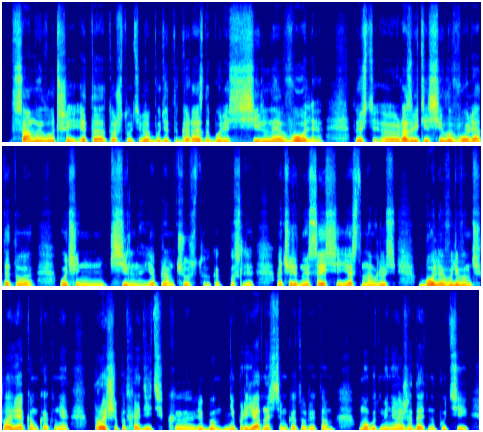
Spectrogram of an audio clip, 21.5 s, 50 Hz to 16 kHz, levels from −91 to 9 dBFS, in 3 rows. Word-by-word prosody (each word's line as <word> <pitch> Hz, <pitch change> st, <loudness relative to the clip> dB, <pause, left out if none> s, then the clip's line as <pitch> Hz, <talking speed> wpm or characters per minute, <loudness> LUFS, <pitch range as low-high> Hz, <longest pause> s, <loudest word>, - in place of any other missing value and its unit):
Самый 140 Hz, 0 st, +4 dB
лучший- 150 Hz, -, 0 dB
это 150 Hz, -4 st, +2 dB
то, 150 Hz, +9 st, -1 dB
что 150 Hz, -4 st, -9 dB
у -, -, -3 dB
тебя 130 Hz, +5 st, 0 dB
будет 125 Hz, -1 st, -4 dB
гораздо 130 Hz, 0 st, +1 dB
более 115 Hz, 0 st, -1 dB
сильная 150 Hz, +2 st, +1 dB
воля. 115 Hz, -5 st, +4 dB, 0.4 s
То -, -, -3 dB
есть, 120 Hz, -1 st, -1 dB
э, 120 Hz, -3 st, 0 dB
развитие 130 Hz, +1 st, +4 dB
силы 130 Hz, 0 st, +2 dB
воли 205 Hz, -, +2 dB
от 120 Hz, -, +1 dB
этого 145 Hz, -9 st, -1 dB, 0.4 s
очень 125 Hz, -7 st, -2 dB
сильное. 110 Hz, -10 st, -2 dB
Я 125 Hz, +4 st, 0 dB
прям 115 Hz, -1 st, -3 dB
чувствую, 110 Hz, -5 st, -6 dB
как 110 Hz, +1 st, -10 dB
после 110 Hz, -2 st, -6 dB, 0.3 s
очередной 130 Hz, +2 st, 0 dB
сессии 185 Hz, -, +1 dB
я 125 Hz, +3 st, +2 dB
становлюсь 125 Hz, -1 st, -3 dB, 0.3 s
более 130 Hz, 0 st, +6 dB
волевым 120 Hz, 0 st, +2 dB
человеком, 130 Hz, -, 0 dB
как 115 Hz, 0 st, -6 dB
мне 115 Hz, -3 st, -4 dB, 0.3 s
проще 145 Hz, -4 st, +6 dB
подходить 120 Hz, -1 st, -4 dB
к -, -, -10 dB, 0.3 s
любым 120 Hz, -1 st, -2 dB
неприятностям, 130 Hz, -, 0 dB
которые 110 Hz, -1 st, -4 dB
там 110 Hz, -3 st, -6 dB, 0.3 s
могут 130 Hz, -3 st, +1 dB
меня 120 Hz, -1 st, -1 dB
ожидать 115 Hz, -1 st, -1 dB
на 115 Hz, -1 st, -4 dB
пути. 110 Hz, -2 st, -7 dB
125 Hz, 135 wpm, -23 LUFS, 115-135 Hz, 0.4 s, более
